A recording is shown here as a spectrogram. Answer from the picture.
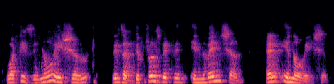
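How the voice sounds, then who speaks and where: Amid audible room echo, a man with an Indian accent speaks at a fairly slow pace with a high pitch. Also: ordinary pitch variation. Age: 80s+. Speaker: scientist and entrepreneur, keynote speaker; keynote speaker. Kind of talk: keynote lecture. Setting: stage with audience. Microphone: video call.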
